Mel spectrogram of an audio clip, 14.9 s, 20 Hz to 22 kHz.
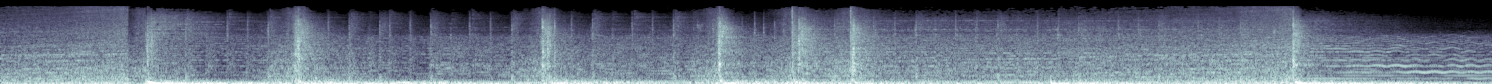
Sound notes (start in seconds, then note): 0.2 rock music; 2.2 impact sounds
